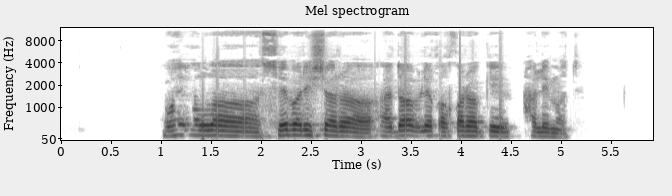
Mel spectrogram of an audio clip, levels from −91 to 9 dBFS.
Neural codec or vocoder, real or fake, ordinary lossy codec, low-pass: none; real; AAC, 64 kbps; 10.8 kHz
